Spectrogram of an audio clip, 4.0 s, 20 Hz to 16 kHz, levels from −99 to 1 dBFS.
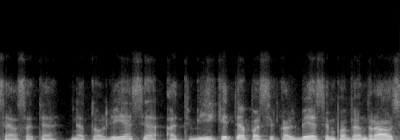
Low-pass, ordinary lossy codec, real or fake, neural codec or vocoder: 7.2 kHz; Opus, 16 kbps; fake; codec, 16 kHz, 8 kbps, FunCodec, trained on Chinese and English, 25 frames a second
